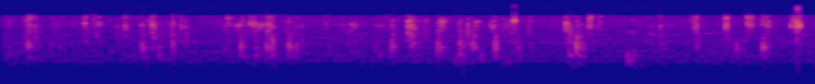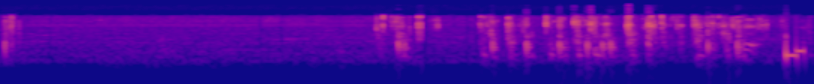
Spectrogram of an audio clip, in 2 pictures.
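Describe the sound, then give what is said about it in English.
Rapid clattering keystrokes on a keyboard, typed in bursts with a short pause in the middle, clear with no voices. “Typing should go.”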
